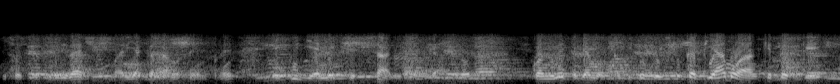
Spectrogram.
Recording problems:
phone-call audio; poor line; nothing above 4 kHz
distortion; slight; 15 dB below the speech
chatter from many people; loud; throughout; 3 dB below the speech

